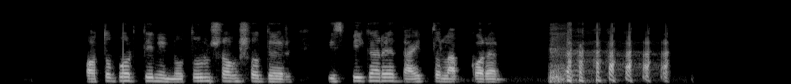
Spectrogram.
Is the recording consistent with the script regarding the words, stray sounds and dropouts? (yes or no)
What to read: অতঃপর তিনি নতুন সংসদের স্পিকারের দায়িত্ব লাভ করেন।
no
